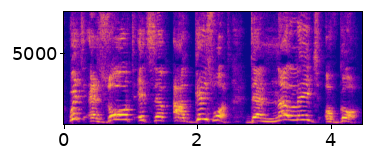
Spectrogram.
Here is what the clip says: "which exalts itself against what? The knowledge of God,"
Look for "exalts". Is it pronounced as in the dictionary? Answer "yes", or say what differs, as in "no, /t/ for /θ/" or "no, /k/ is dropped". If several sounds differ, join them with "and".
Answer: no, /s/ is dropped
